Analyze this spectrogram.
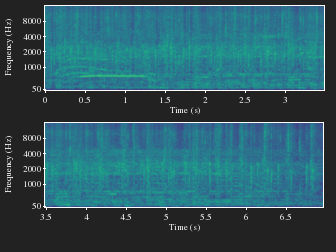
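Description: A crowd applauds a comedian's introduction at a stand-up comedy show, continuous loud clapping from many hands that holds evenly for the full seven seconds.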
